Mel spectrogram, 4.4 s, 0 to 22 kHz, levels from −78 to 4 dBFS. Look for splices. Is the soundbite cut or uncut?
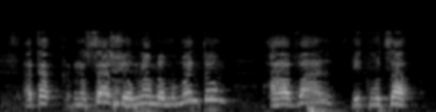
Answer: cut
